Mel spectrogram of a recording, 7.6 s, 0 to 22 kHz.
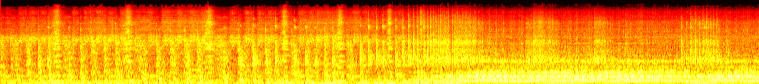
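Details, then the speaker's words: Cummins diesel in a rescued Snap-On truck, unrun for 10 years, cranks steadily about four seconds then spins up louder without settling into idle, injectors cracked and check valve checked; won't properly fire, injection pump suspected. "Maybe by some chance and miracle it will have fixed itself, but pretty confident it's the injection pump, and that's what we'll end up having to replace."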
